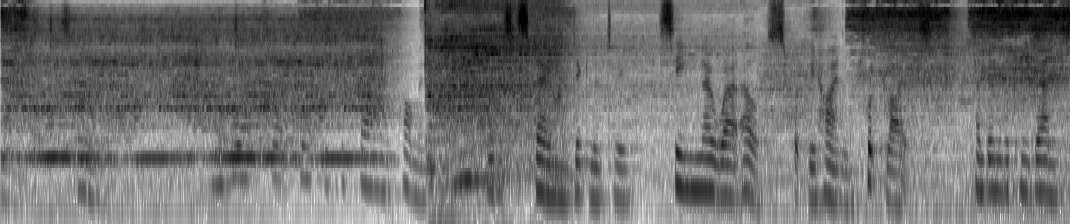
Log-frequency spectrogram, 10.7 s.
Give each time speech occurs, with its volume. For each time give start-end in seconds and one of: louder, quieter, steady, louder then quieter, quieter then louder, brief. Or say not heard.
0.0-1.2 brief
2.1-10.6 louder.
